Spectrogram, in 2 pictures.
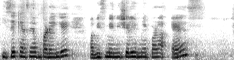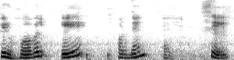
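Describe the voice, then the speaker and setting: A woman's voice: on the high side, unhurried, warm tone. A young woman teaching a shorthand class, patiently explaining step by step and mixing in English terms. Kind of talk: classroom lecture.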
